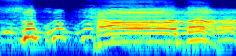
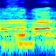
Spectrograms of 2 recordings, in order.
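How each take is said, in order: First: The word is said as subhana with h. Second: The word is said as suban without h. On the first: The speaker calls it right. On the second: The speaker calls it wrong. "सुबान नहीं है वो"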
